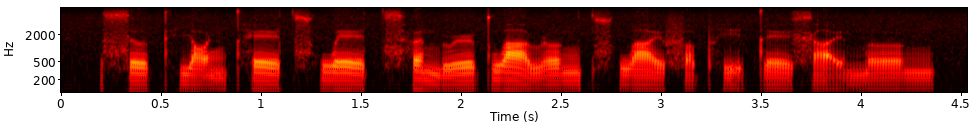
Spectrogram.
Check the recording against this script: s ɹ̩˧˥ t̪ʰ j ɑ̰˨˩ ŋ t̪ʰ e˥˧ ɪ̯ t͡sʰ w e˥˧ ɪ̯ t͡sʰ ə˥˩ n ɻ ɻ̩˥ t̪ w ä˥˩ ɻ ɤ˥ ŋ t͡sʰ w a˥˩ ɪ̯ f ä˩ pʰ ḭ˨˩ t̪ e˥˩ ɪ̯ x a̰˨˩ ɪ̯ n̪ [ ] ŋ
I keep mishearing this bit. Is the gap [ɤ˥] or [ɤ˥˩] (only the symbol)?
ɤ˥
